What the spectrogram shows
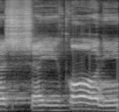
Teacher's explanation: شی میں یالین سے نرم آواز کے ساتھ جلد پڑھیں گے. تو حروف مستعلیہ میں سے پر پڑھیں گے، کھڑا زبر ہے، ایک الف کے برابر کھینچیں گے.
